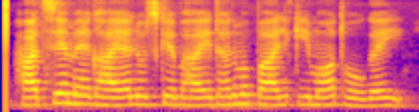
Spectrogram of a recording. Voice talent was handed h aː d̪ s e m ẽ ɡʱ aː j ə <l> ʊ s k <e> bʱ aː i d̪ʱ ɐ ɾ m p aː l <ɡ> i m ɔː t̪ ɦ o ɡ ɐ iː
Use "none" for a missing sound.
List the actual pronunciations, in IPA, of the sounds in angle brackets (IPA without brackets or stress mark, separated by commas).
l, e, k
